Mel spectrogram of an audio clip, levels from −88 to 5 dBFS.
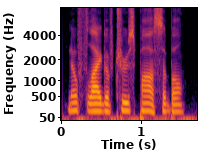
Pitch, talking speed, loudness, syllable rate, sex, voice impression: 160 Hz, 175 wpm, -18 LUFS, 5.5 syllables/s, female, feminine, middle-aged, tensed, powerful, clear, fluent, intellectual, elegant, lively, slightly strict, sharp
